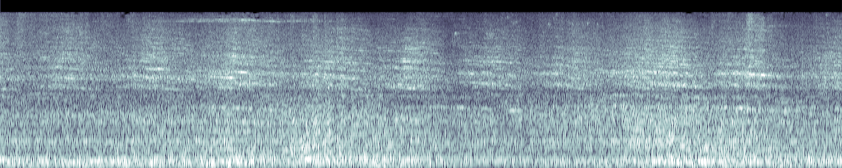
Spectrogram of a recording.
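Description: Freight cars of an intermodal train, containers and trailers on well and spine cars, rolling past close by: a steady loud rumble of steel wheels on rail, with faint high squeals from the wheels now and then.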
